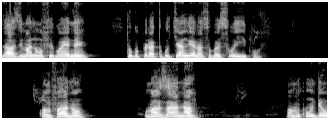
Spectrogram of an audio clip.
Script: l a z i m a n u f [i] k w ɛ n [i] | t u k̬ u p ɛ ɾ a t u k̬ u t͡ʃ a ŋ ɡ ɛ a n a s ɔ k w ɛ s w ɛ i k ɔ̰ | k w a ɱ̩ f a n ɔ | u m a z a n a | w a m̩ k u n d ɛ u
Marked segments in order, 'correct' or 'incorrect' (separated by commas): correct, incorrect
